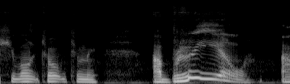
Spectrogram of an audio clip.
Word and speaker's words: Abril: Abril. You got to get the eel. Don't just say Abril. Don't just say it like it's April, but with a B.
